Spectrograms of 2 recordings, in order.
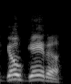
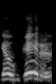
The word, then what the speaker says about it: Gator: and how do you say go Gator? Not go Gator, it's go Gator.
